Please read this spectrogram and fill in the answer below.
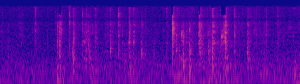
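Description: Hailstones striking hard surfaces, heard as faint, irregular clicks and taps, about two a second.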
